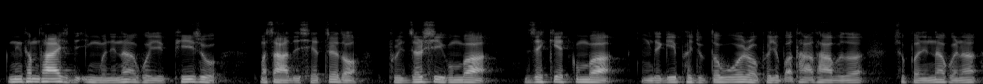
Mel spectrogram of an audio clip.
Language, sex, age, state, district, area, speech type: Manipuri, male, 18-30, Manipur, Kakching, rural, spontaneous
